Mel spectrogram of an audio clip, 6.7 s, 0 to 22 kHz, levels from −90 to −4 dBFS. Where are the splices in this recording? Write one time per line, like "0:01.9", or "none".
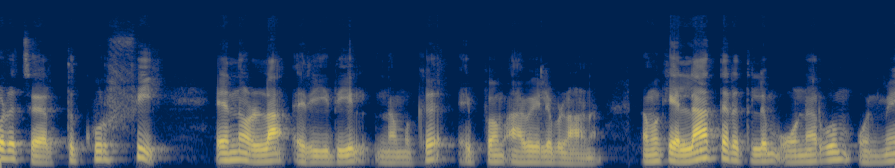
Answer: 0:04.6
